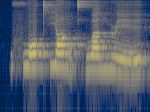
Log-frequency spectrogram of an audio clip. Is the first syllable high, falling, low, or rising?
high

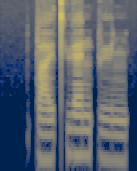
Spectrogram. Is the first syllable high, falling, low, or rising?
rising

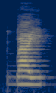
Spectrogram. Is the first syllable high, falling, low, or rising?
low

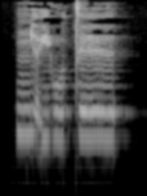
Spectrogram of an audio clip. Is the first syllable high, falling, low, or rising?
falling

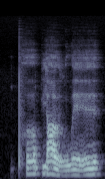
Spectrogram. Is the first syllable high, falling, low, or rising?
high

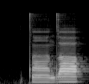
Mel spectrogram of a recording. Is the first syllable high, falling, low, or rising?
low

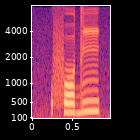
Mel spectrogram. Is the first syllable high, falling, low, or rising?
low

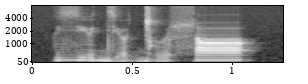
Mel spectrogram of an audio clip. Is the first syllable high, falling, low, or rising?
high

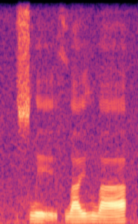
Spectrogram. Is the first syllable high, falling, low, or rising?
low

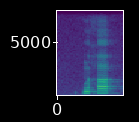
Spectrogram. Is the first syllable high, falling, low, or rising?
low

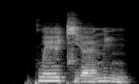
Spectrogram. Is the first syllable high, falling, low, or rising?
high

